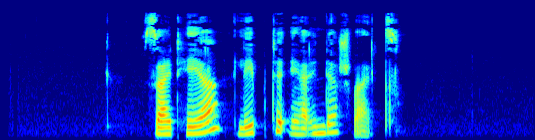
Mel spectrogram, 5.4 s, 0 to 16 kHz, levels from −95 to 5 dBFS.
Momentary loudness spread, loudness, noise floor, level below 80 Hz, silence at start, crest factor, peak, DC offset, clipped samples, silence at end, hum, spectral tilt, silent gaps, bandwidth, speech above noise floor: 11 LU; -27 LUFS; -80 dBFS; -82 dBFS; 1.45 s; 24 dB; -6 dBFS; under 0.1%; under 0.1%; 1.4 s; none; -4 dB/octave; none; 11.5 kHz; 54 dB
